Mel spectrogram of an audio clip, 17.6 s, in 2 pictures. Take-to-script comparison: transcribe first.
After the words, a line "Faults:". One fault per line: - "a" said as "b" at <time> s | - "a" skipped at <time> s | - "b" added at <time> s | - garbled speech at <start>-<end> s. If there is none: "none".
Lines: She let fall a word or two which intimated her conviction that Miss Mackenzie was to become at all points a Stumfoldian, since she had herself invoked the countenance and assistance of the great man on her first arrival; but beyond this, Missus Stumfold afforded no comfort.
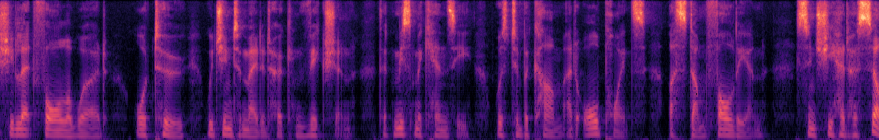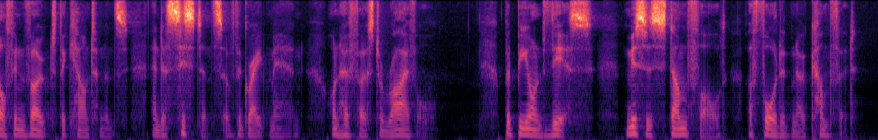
She let fall a word or two which intimated her conviction that Miss Mackenzie was to become at all points a Stumfoldian, since she had herself invoked the countenance and assistance of the great man on her first arrival; but beyond this, Missus Stumfold afforded no comfort.
Faults:
none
